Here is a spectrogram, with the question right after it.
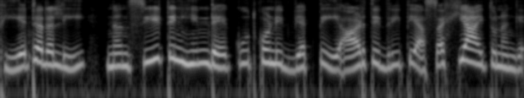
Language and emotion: Kannada, disgusted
